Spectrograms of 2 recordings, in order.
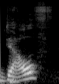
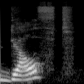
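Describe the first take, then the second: First: The final T sound is left silent. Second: The final T sound is clearly pronounced. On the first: The speaker calls it wrong. "in English we think the T is silent" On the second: The speaker calls it right. "that is the correct pronunciation"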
